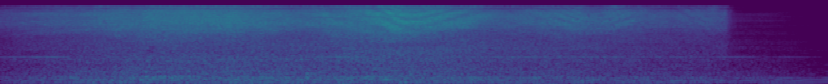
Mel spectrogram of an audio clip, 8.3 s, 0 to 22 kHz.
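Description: Anest Iwata WS-400 Series 2 gravity-feed spray gun spraying a single atomization test pass onto paper: a steady hiss of atomizing air that swells and eases as the gun sweeps across the panel, then stops abruptly about seven seconds in when the trigger is released.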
